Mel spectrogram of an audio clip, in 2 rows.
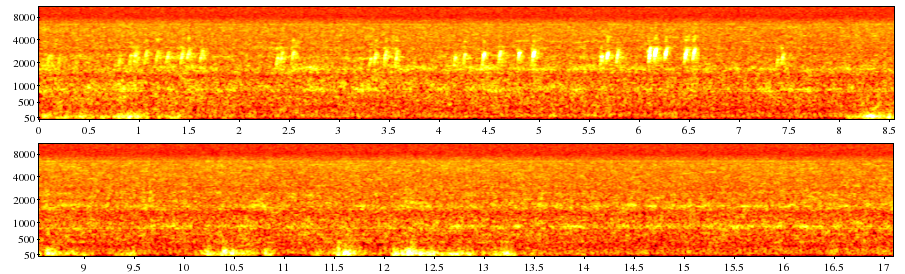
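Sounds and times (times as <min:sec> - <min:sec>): small bird chirping: 0:00.0 - 0:07.6.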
